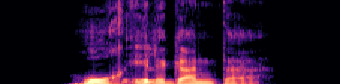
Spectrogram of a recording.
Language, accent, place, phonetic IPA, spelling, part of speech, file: German, Germany, Berlin, [ˈhoːxʔeleˌɡantɐ], hocheleganter, adjective, De-hocheleganter.ogg
- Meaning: inflection of hochelegant: 1. strong/mixed nominative masculine singular 2. strong genitive/dative feminine singular 3. strong genitive plural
